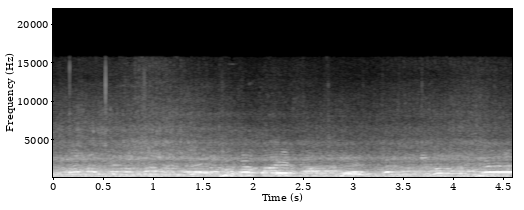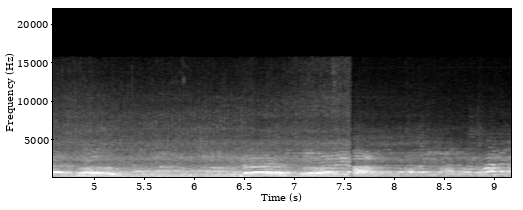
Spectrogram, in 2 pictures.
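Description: A large crowd of men shouts and clamours close by.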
